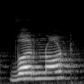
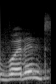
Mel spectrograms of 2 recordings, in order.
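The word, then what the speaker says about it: weren't: Next है आपका वर नॉट, वरन, वरन होगा, ठीक है, वरेंट नहीं, वरन, प्रोनाउंसिएशन इसका ये है।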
